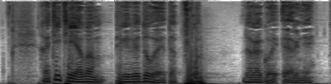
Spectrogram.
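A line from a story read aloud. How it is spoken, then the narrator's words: After laughing, teary. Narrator (Russian): сказал он, отсмеявшись и вытирая слезы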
